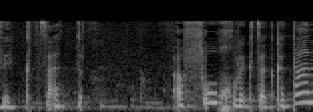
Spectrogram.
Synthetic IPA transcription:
ekt͡sa̰t̪ | a̰fuχvekt͡sat̪katan

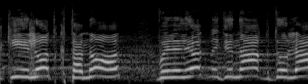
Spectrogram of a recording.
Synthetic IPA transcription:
keilot̪kt̪anot̪ | veliljot̪med̪inaɡd̪o̞la

